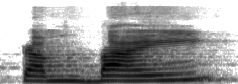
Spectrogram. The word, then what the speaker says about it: também: Also, you have 2 nasal because you have tang, bang. You have the two nasals. Tang, of bang. course, nobody says tang, bang, but it's for you. It's for you to understand that these are nasal sounds.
